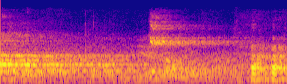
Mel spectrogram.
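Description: Men's voices echoing in a large indoor badminton hall, with a short high squeak of a court shoe on the floor about a second in and a sharp knock near the end.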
